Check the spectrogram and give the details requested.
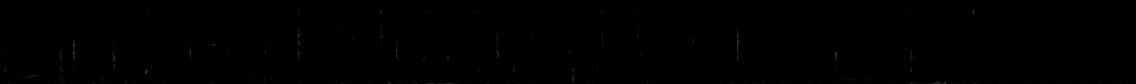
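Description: Faint, irregular mouth clicks and smacks of a man chewing and biting a thin pitha pancake, eaten close to the microphone.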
